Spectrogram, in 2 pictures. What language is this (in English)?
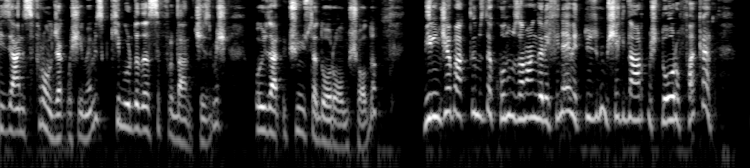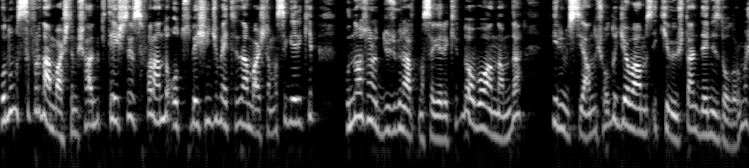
Turkish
